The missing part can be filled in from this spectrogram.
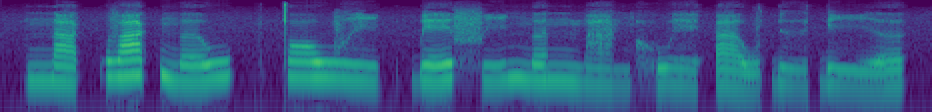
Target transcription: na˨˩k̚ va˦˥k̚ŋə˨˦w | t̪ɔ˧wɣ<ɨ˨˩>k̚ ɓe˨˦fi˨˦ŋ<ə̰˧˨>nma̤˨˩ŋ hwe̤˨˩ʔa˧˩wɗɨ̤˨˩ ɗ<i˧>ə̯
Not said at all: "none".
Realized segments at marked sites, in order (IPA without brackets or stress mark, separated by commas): i˨˩, ə˧, i˧˩˨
